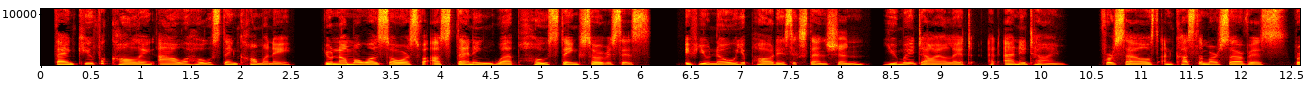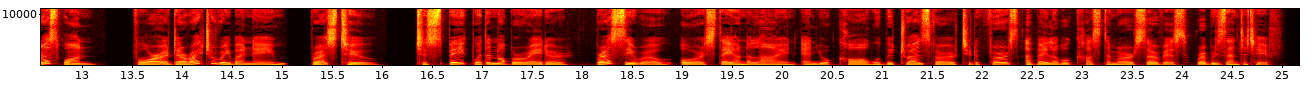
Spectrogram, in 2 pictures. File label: Corporate IVR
